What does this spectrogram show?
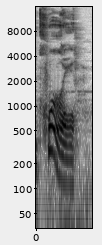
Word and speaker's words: Quirrel: look about you i'm quarrel rhymes with squirrel something that would eat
